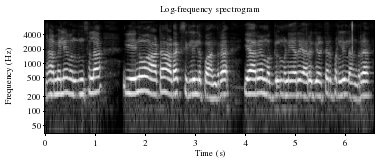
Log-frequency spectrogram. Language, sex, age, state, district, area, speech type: Kannada, female, 30-45, Karnataka, Gadag, rural, spontaneous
